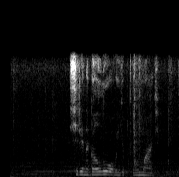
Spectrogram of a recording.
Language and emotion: Russian, angry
